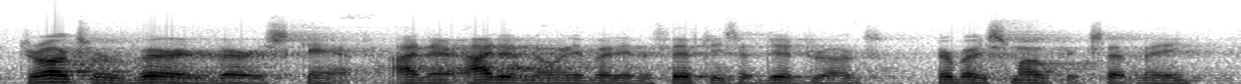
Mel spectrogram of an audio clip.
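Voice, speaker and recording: An American-accented man rattles along at a very fast pace in a flat monotone at medium pitch, with audible room echo. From Kansas, US. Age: 80s+. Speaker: recovery speaker. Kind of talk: testimony.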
